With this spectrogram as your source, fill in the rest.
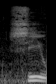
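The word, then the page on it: shiu': Teotitlán del Valle Zapotec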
